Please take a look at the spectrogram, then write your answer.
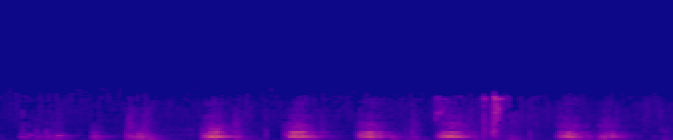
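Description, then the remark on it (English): A dog named King barks repeatedly, about seven or eight mid-pitched barks in a quick, steady rhythm, each fairly loud and short, with no one talking over them. “That's sure some dog to understand like he did.”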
